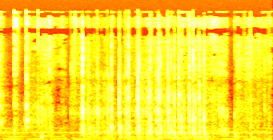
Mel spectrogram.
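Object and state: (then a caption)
Cardboard box being scratched. A closed, hollow brown corrugated cardboard box with a white label and a hand slot is rubbed and scratched with fingertips and nails, and briefly tilted. Dry, papery scratching and scraping strokes come in quick, irregular bursts, densest in the middle of the clip. A soft hollow body sits under the strokes, and the sound is quieter at the start and end.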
